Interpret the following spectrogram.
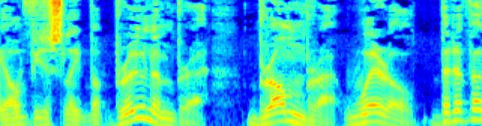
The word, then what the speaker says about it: Brunanburh: This was called the Battle of Brunanburh.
